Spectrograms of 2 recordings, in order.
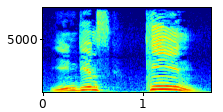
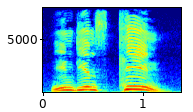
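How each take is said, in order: No difference in how they are said.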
